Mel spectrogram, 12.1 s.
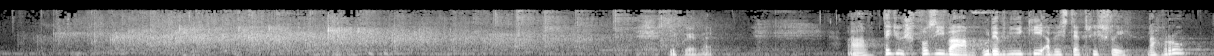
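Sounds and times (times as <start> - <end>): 
audience applauding: 0.0 - 7.0
speech: 6.8 - 7.3, 8.5 - 12.0.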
